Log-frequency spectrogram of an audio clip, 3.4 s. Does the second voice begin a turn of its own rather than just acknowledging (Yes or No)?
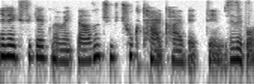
Yes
